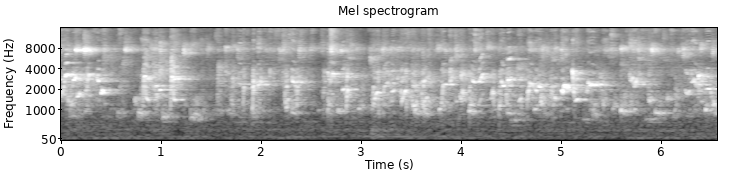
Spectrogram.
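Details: Lure song of the sooty-headed bulbul (trucuk), rapid ropel chatter meant to get kept birds singing. Continuous bubbling phrases in bursts, heavily mixed with a loud gushing, water-like wash.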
